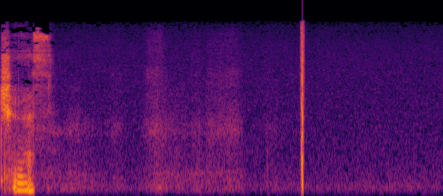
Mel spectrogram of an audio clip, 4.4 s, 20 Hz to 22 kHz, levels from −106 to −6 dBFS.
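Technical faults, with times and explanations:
0.33 s: compressed frames skipped. Several frames of the encoded stream never reach the output, so the audio leaps forward by roughly 150 ms, which fits about seven 23 ms frames.
3.00–3.05 s: wireless microphone noise hit. For about 50 ms the FM radio link fades as reflected paths cancel, letting receiver noise rise over the signal. The result is a brief swish of static.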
